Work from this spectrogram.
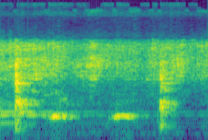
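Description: Onions go into hot oil and begin to sizzle, with a few quick clinks and stirring scrapes over a soft crackle, close by.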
